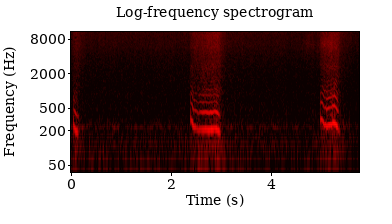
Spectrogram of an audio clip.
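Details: Sleeping cat snoring: three nasal, tonal snores with a steady pitch, each lasting about half a second and spaced roughly two and a half seconds apart, over a quiet background hiss.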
